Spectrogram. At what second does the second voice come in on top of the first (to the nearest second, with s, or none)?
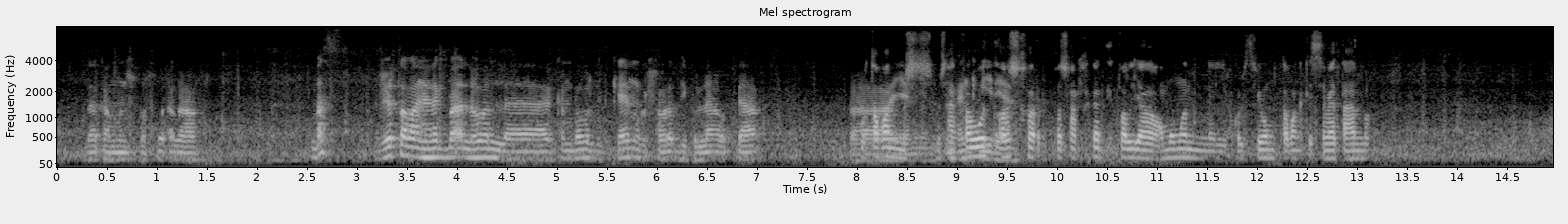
8 s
